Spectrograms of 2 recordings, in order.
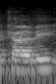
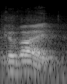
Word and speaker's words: Covey: I say Covey, some say Covey.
